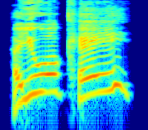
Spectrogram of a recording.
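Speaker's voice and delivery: high, loud shouted question; shouting. Acted. Chief checking on the inspector over crackle, shouting. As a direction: shout to check on the other person.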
